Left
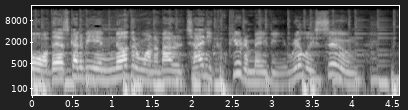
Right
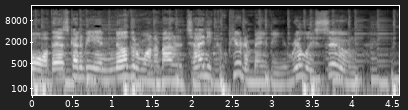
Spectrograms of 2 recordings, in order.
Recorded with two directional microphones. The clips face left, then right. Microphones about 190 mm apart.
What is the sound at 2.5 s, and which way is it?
Speech, 20° left (ahead or behind).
